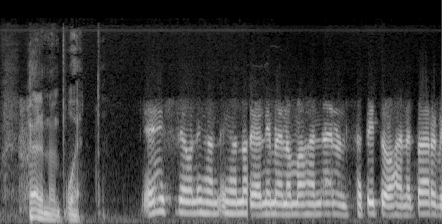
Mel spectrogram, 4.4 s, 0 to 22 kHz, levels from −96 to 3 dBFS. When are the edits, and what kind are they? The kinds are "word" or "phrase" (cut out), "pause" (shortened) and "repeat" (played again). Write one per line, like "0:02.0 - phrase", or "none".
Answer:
0:02.5 - phrase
